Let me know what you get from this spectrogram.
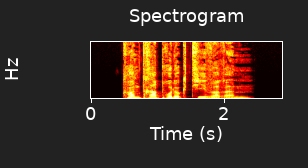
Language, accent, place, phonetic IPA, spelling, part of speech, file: German, Germany, Berlin, [ˈkɔntʁapʁodʊkˌtiːvəʁəm], kontraproduktiverem, adjective, De-kontraproduktiverem.ogg
- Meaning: strong dative masculine/neuter singular comparative degree of kontraproduktiv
